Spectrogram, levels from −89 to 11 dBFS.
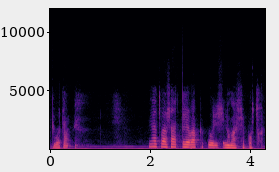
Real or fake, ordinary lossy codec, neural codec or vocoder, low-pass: fake; MP3, 64 kbps; codec, 44.1 kHz, 2.6 kbps, DAC; 10.8 kHz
